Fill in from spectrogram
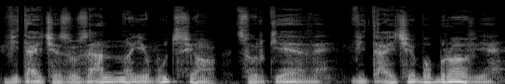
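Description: A man reading a majestic lion king in a deep, rich, solemn voice, slow and grave. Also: very animated, darkish tone, breathy edge, dry recording, studio quality, exaggerated voice. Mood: solemn greeting.

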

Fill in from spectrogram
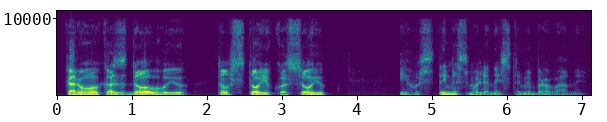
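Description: A man narrating a historical tale in a steady, descriptive storytelling manner. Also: lowish voice, no echo.

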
